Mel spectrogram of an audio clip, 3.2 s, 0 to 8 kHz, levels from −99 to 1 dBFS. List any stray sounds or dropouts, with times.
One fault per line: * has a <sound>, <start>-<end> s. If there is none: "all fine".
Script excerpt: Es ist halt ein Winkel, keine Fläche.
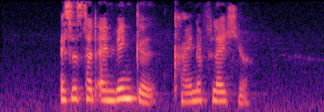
all fine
